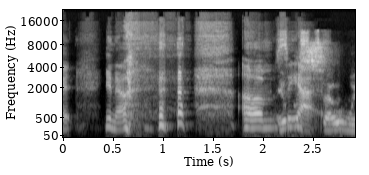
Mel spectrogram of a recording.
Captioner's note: laughs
